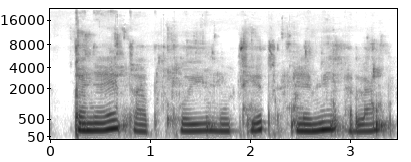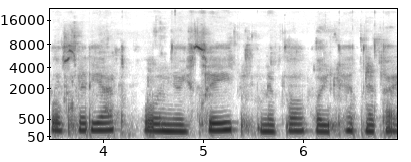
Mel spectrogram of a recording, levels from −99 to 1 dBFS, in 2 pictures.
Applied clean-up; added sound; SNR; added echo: neural mask model Resemble Enhance denoiser.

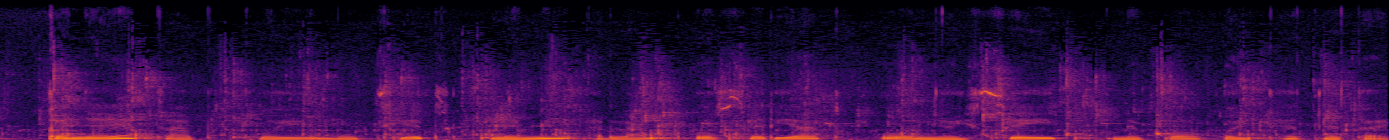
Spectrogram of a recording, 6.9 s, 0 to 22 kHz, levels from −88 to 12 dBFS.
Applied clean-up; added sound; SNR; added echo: none; Dog; 15 dB; none.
